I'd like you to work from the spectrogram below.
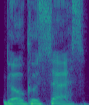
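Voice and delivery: plain reading voice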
